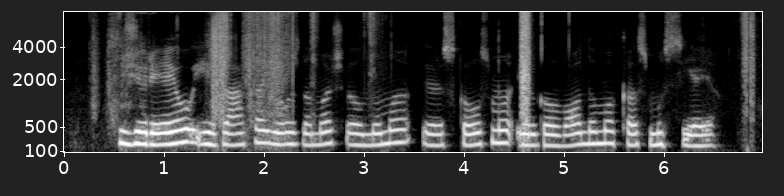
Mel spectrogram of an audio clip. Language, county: Lithuanian, Kaunas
